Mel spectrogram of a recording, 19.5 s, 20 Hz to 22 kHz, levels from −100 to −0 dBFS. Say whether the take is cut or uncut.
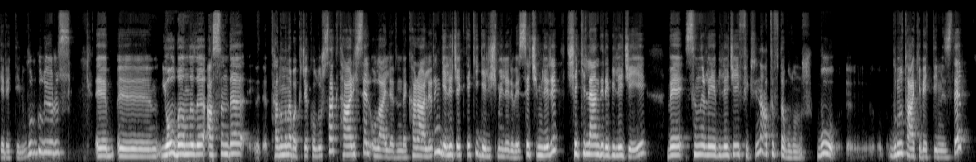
cut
